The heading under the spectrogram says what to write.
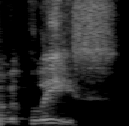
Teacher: We're stressing the last of it, lease, not the po.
